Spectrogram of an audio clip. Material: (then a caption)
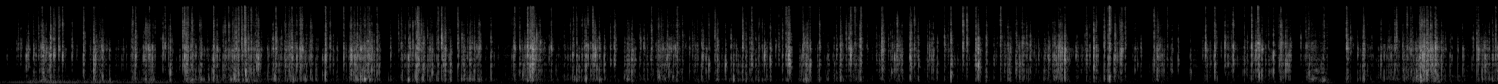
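Plastic. Long nails and fingertips squeeze, scratch and crinkle a full, clear printed plastic bag of cotton candy taffy for about fifteen seconds. Bright, dense plastic crackles come in uneven bursts while the wrapped candies rattle inside, with no deep tones.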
